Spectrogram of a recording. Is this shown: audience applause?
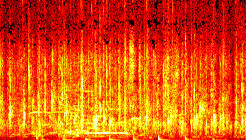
yes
